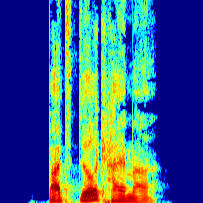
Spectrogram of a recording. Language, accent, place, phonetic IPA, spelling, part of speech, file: German, Germany, Berlin, [baːt ˈdyːʁkˌhaɪ̯mɐ], Bad Dürkheimer, adjective, De-Bad Dürkheimer.ogg
- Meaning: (noun) A native or resident of Bad Dürkheim; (adjective) of Bad Dürkheim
